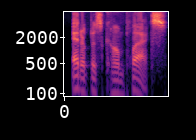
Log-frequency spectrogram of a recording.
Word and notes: Oedipus complex: American English

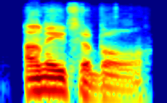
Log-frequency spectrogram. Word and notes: uneatable: British English

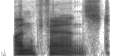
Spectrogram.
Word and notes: unfenced: American English

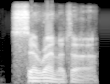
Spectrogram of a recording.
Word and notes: serenata: British English

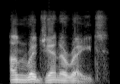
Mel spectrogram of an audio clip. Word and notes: Unregenerate: British English

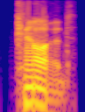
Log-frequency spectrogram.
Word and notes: coward: British English

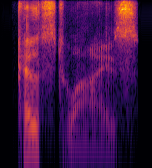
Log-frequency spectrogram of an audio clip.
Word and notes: coastwise: British English

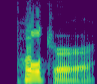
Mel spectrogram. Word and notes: poulterer: American English

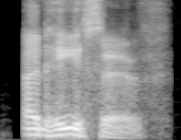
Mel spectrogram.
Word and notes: adhesive: British English

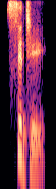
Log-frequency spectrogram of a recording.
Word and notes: city: Indian

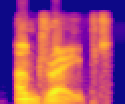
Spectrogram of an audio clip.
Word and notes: undraped: British English

